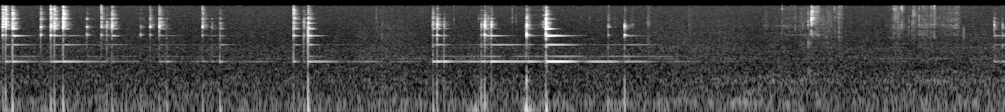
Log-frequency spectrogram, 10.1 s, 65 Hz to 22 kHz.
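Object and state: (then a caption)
Glass vase. Long white-painted nails tap a clear, hollow, empty glass vase held in the hands, with twine wrapped around its narrow end. Quiet, bright clinks come in uneven clusters, some leaving a thin ringing tone near 900 Hz with higher overtones that lingers for a second or two, over a faint background hiss.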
